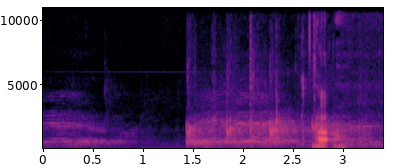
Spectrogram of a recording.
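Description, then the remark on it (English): Halfway through a sermon, the audience breaks into a sudden burst of clapping, a dense noisy patter that swells toward the end while the preacher keeps talking over it. “You don't need to clap, it's God's word.”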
